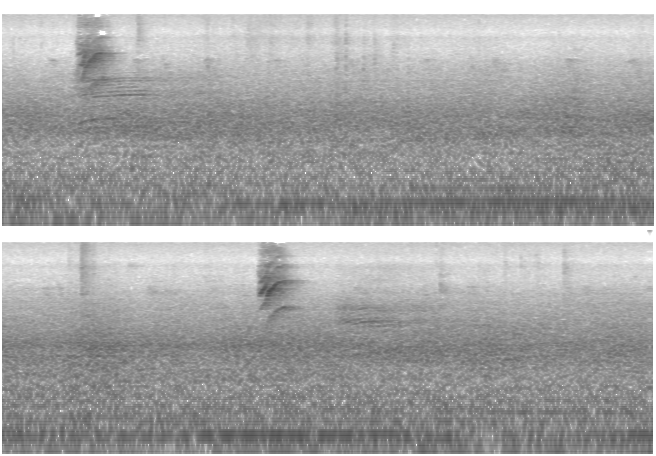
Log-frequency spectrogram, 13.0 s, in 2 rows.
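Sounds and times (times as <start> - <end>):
small bird chirp: 0.8 - 1.2, 9.1 - 9.6.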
